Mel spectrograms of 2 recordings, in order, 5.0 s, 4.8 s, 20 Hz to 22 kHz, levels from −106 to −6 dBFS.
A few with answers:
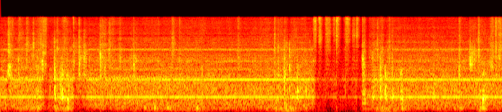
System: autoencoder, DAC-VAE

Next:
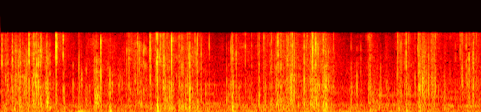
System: none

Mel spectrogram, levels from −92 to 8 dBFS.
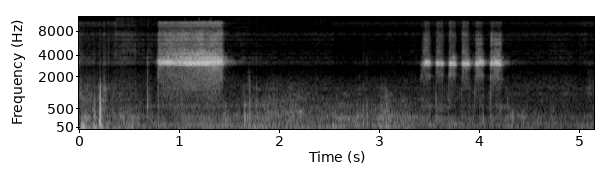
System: codec, SNAC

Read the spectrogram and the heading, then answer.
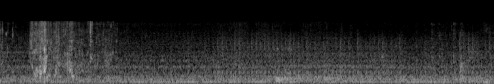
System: none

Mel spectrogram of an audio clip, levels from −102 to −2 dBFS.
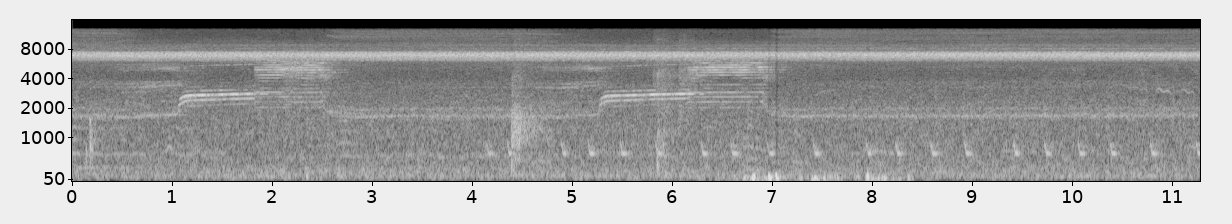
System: none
